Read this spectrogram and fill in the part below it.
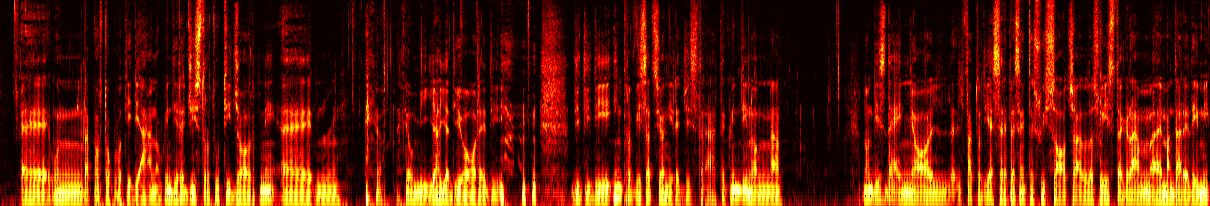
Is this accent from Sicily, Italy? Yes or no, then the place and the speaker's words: no; Crotone, Calabria, Italy; io sono partito da Crotone, poi ho fatto una lunghissima gavetta, ho suonato ovunque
